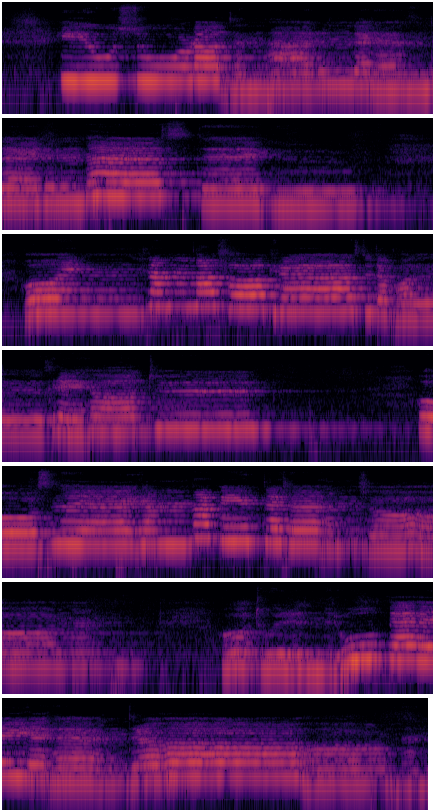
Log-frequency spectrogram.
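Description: A young girl singing stev, traditional Norwegian folk verses, solo and unaccompanied, in four sung phrases with short breaths between them.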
